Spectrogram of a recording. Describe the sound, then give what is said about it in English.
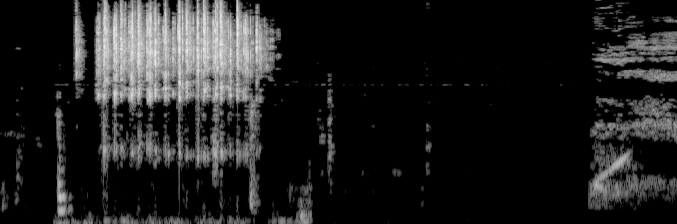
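Five dice rattling together for about two seconds as they are rolled for a body plus coordination roll, a bright, dense clatter that ends with a couple of loud knocks as they settle. A short, quieter burst follows after a pause. “And let's go a very unusual thing to do, but I think justified in this case, a body plus coordination for five dice from Lissa.”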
